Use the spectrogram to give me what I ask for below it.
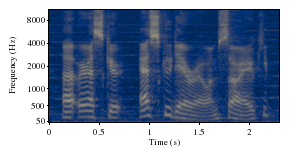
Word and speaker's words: Escudero: be avoided in the impeachment trial of duterte escaro said or ES escudero I'm sorry I keep mispronouncing his name uh said steps were taken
